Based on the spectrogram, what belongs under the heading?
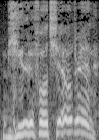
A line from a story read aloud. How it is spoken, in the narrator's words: said the pilot with a laconic drawl and a huge grin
